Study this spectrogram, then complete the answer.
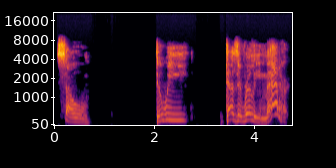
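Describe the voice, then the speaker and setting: A man's voice: high-pitched, animated, very slow. A man joining a sports talk show who talks in a laid-back, slangy way. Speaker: co-host or guest.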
